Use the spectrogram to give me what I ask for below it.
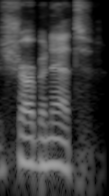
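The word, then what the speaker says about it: Charbonnet: as well Zach uh charbonet there's got to be 17 ways announcers are going to pronounce his name there's gonna be so many a French way is the way to pronounce it listen I've heard okoriki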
